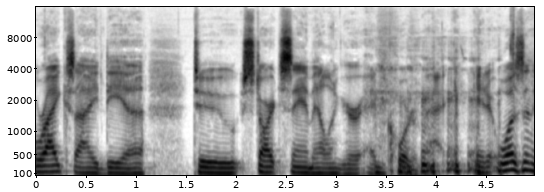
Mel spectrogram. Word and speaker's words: Ehlinger: Ehlinger.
